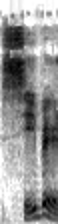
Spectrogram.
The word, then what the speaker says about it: cíber: Aí eles me responderam o seguinte: "A pronúncia em português de cíber, né, que é o C I B E R, é com i e não ai."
